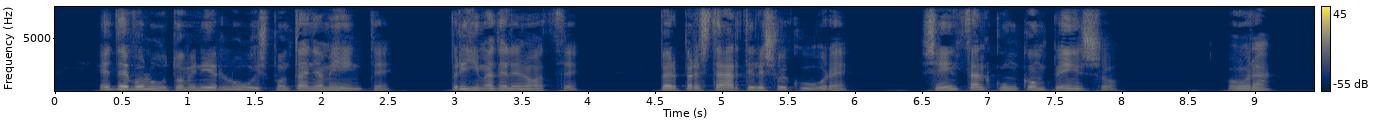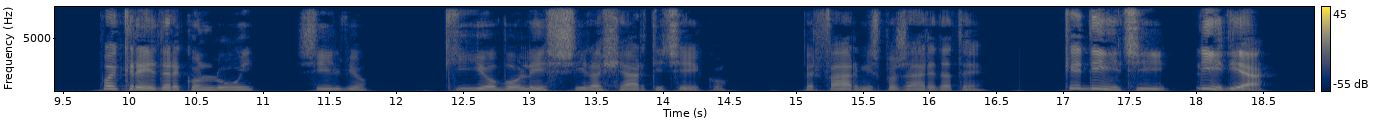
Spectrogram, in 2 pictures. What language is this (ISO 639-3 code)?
ita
